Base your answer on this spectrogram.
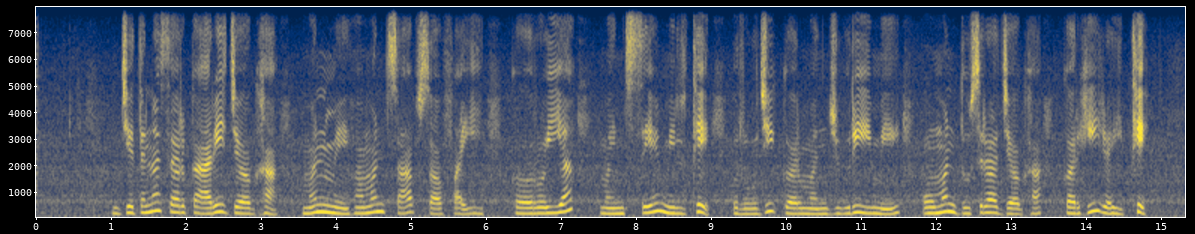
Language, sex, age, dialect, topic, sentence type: Chhattisgarhi, female, 18-24, Northern/Bhandar, agriculture, statement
